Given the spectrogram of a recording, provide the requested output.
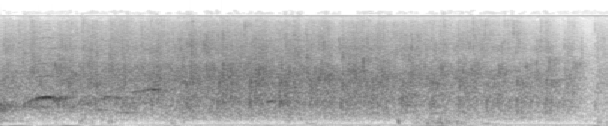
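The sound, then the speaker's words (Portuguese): An audience claps in sustained, dense applause to the Lord, a steady crackling wash of many hands at an even loudness that tapers slightly at the very end. “Dá salve de palmas ao Senhor!”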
